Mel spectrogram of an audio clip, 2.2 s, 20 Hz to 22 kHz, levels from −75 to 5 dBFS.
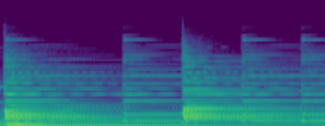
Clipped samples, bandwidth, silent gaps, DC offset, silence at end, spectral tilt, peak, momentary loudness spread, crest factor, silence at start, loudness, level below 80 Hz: under 0.1%; 7.8 kHz; none; under 0.1%; 0 s; -7 dB/octave; -2 dBFS; 7 LU; 16 dB; 0 s; -20 LUFS; -24 dBFS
